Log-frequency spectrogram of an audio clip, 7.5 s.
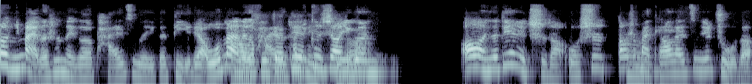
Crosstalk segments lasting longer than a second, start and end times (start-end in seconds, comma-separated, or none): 2.2-3.6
